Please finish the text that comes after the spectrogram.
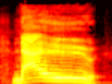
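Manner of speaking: put-on loud, drawn-out Australian accent, vowels stretched. Answering a question in a joke impression: Australian accent impression. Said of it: "my Australian one".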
